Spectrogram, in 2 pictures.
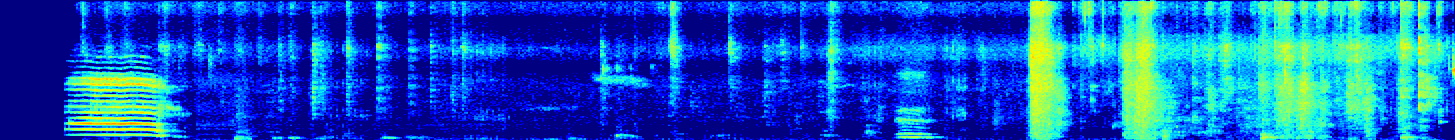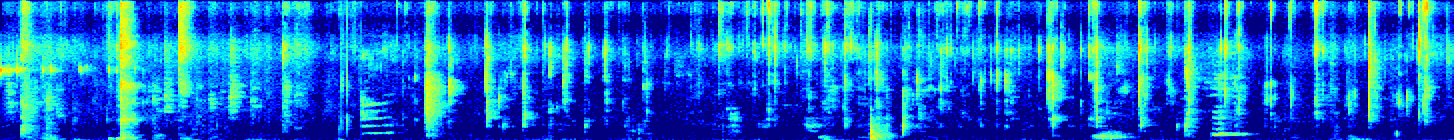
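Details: A female Snow Lynx Bengal cat, a very loud eater, gives one loud meow, then crunches and chews noisily on her food.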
